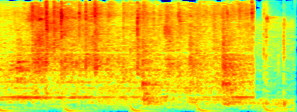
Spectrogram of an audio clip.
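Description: Twin-shaft shredder blades crunching and tearing a soft rubber toy, a rough cracking noise. It plays over background music with a steady deep beat about twice a second.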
